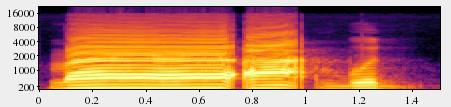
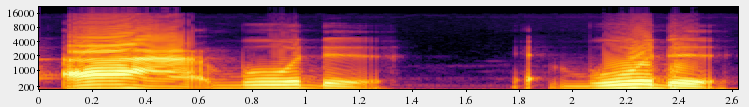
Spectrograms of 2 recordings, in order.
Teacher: Ma'abud, ini nambahkan hamzah. Harusnya tidak boleh ditambahkan hamzah, tetap dijelaskan qalqalahnya.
